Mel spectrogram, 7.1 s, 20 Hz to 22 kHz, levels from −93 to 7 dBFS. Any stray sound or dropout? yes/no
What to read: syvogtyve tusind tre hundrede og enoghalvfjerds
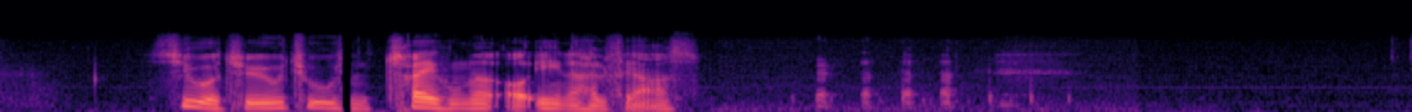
yes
